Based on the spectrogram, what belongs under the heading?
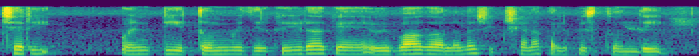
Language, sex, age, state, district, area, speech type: Telugu, female, 45-60, Andhra Pradesh, Anantapur, urban, spontaneous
